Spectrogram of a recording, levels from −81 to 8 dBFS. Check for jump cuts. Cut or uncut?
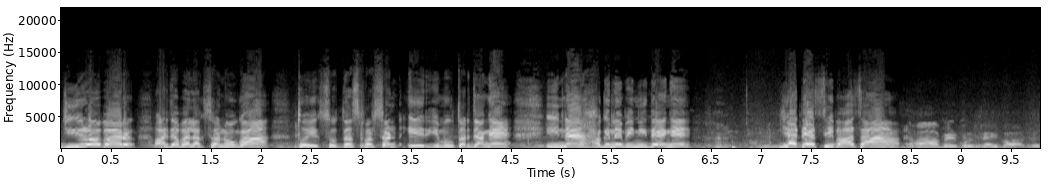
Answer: uncut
